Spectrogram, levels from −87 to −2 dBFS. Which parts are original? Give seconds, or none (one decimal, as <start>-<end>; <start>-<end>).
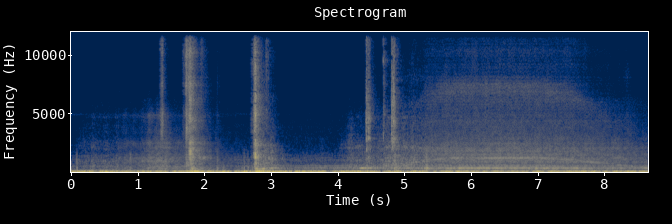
0.0-0.7; 2.5-5.3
